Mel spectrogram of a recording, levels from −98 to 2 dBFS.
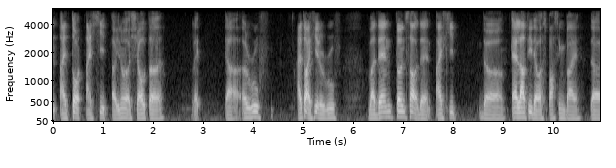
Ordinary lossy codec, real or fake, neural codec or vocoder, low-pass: MP3, 48 kbps; real; none; 5.4 kHz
